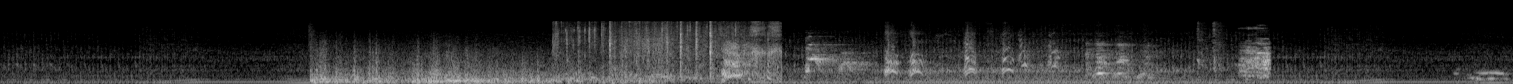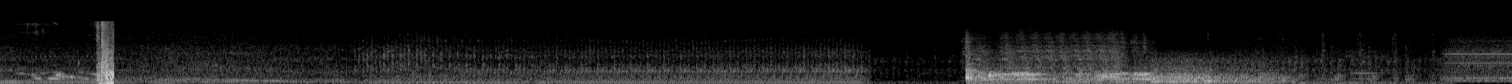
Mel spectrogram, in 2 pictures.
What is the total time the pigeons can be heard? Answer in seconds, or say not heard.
6 s.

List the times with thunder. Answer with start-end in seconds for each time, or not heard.
3.0-6.7, 26.6-28.1.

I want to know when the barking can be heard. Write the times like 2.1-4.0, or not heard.
7.2-12.8.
